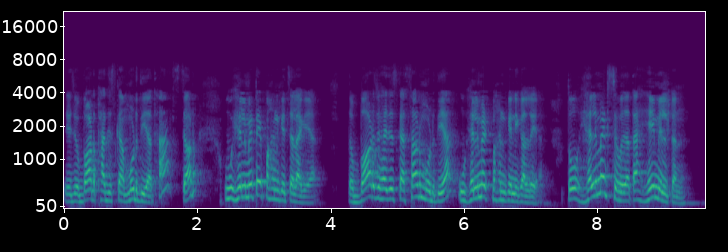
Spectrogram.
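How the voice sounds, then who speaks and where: A man's voice: high-pitched, very animated, moderate pace, dull audio. A young man teaching exam memory tricks, telling playful little stories and acting out scenes in rustic dialect. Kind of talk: explaining memory tricks for exams.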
